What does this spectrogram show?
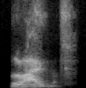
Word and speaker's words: light: Light, sem comentários, GH, mudo e pronúncia do I com sonoro.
